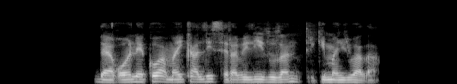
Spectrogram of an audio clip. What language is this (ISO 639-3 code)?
eus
